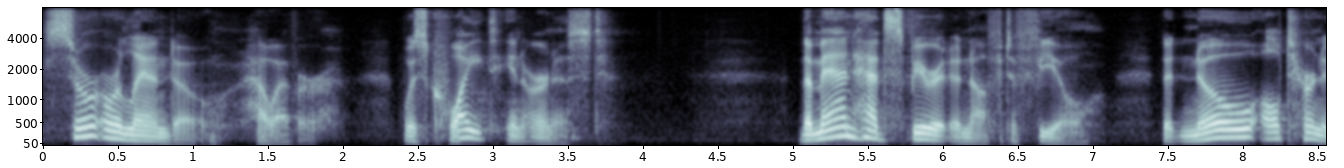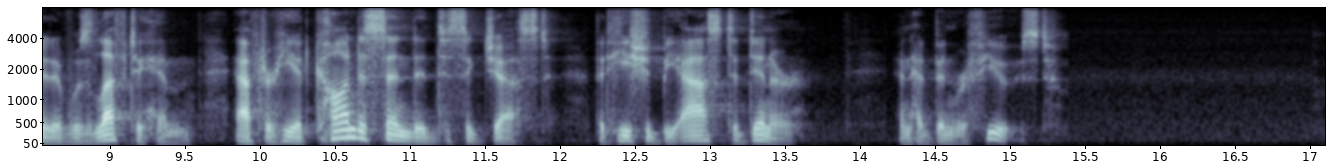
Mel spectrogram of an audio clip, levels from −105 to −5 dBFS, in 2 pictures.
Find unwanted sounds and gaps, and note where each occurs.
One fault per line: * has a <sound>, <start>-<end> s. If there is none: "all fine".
all fine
